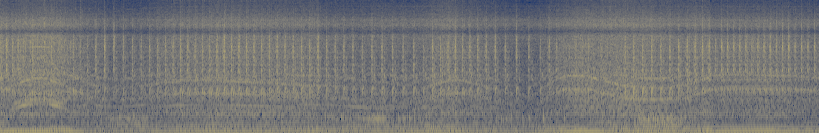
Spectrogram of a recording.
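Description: Fast, even ticking knock rides over the engine's drone as it's loaded in first; it's a real knock, but the source isn't pinned down.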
